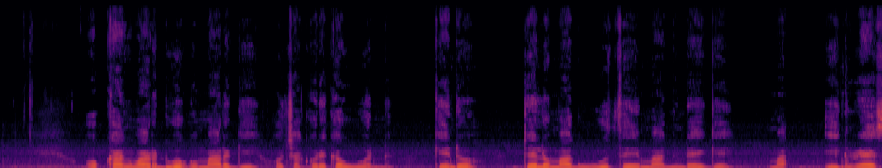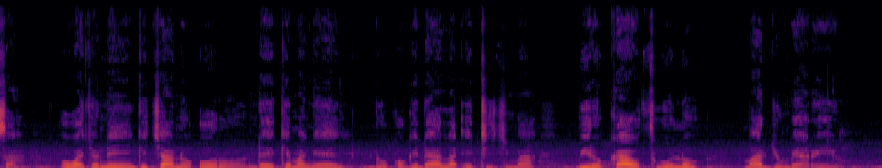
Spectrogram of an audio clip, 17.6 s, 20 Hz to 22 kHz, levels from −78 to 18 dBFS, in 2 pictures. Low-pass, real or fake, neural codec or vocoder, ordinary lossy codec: none; fake; vocoder, 44.1 kHz, 128 mel bands every 256 samples, BigVGAN v2; none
